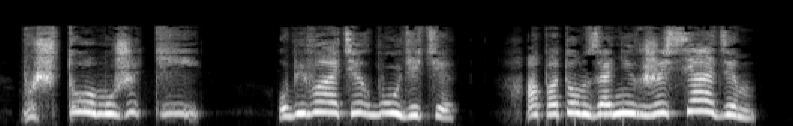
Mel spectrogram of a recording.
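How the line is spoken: Frightened sentry asking. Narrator (Russian): испуганно спросил часовой

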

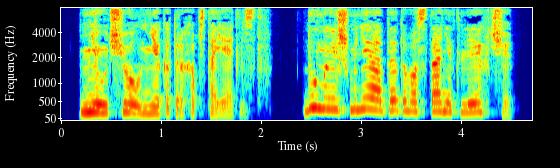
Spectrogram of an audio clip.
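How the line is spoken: Sighing. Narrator (Russian): вздохнул манучар

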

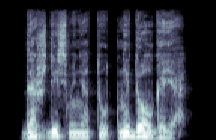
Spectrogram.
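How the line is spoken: Whispered. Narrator (Russian): шепнула кормилице

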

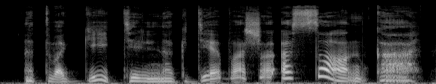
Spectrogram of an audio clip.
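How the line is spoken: Hissing from behind. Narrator (Russian): зашипели позади

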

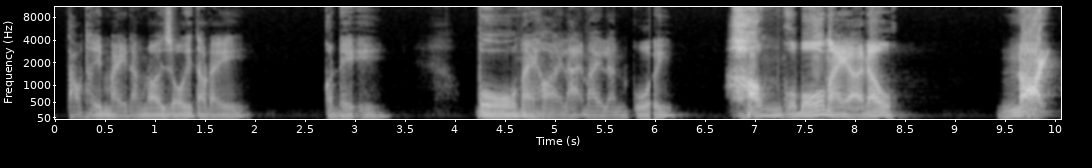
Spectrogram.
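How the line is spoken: Harsh, menacing. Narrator (Vietnamese): Lão gằn giọng

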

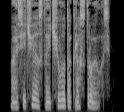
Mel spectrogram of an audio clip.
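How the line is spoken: Plain. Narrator (Russian): спросил Ирден

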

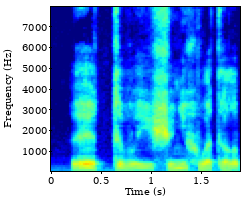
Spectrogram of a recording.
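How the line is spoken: Grumbling. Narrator (Russian): проворчал я

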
